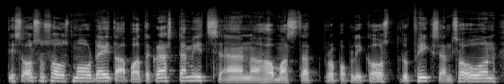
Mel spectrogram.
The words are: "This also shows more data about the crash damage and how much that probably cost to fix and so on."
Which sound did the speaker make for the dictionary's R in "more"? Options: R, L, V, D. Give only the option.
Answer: L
